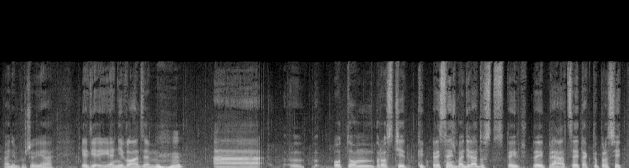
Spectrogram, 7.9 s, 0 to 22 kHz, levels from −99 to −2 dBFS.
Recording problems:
chatter from many people; faint; throughout; 25 dB below the speech

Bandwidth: 14 kHz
